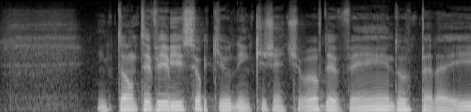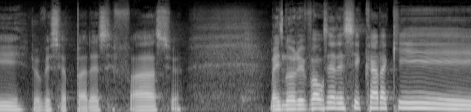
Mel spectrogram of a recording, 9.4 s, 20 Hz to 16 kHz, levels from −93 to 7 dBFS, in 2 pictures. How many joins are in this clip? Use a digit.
6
